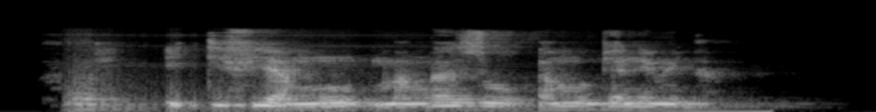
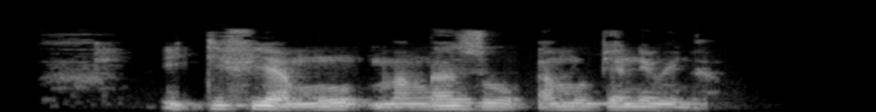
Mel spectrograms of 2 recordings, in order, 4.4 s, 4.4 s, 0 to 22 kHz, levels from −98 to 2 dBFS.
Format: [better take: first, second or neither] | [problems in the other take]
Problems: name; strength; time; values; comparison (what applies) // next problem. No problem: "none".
second | noise reduction (neural separator model SepFormer DNS4)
